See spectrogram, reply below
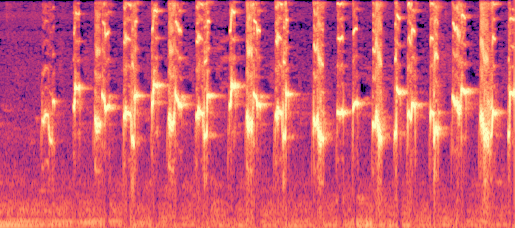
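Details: Yellow-vented bulbul in a fierce, fighting-style long rolling song used as a lure to make other bulbuls sing: loud, bubbly, slurred chirping notes dipping and rising, about three per second, over a low hum.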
